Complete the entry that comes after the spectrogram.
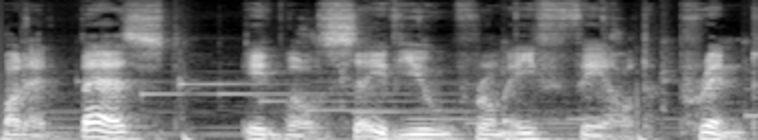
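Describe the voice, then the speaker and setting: Speaking at a fairly slow pace with lively intonation, a man with a medium-pitched voice and a non-native accent talks over background music. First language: not English. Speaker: 3D printing hobbyist. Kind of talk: tutorial narration.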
